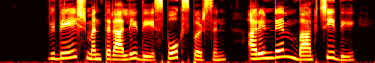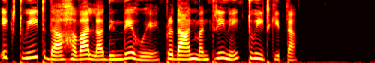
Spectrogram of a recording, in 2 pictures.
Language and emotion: Punjabi, neutral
